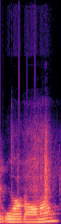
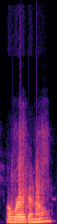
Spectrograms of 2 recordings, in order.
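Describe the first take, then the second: First: Oregano as or-uh-GAH-no; other pronunciation. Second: Oregano as uh-REG-uh-no, questioning; own pronunciation. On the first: Offering viewers the other version, oregano as or-uh-GAH-no. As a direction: put the stress on GAH in oregano. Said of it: "Do you say oregano?". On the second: Offering viewers her own version, oregano as uh-REG-uh-no. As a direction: put the stress on REG in oregano, rising at the end. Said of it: "I say oregano". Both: Shown as a demonstration.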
